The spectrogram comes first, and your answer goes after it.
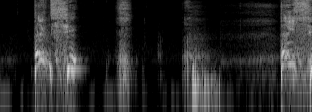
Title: Powerful allergic sneezes 🤧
